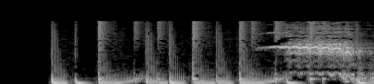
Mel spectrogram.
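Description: A horse whinnies loudly, a long quavering neigh of rapid pulses lasting a few seconds and trailing off into a breathy, snorting exhale.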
